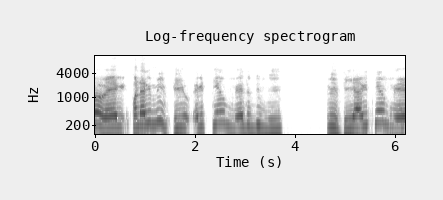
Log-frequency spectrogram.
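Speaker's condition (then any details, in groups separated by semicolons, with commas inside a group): Spastic cerebral palsy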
